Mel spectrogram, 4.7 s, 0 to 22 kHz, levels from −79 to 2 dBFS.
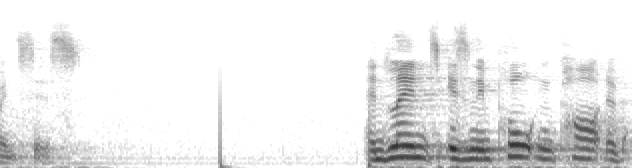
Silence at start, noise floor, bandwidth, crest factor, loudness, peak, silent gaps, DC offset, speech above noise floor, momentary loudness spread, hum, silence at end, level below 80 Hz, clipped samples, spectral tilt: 0 s; -67 dBFS; 12 kHz; 18 dB; -23 LUFS; -8 dBFS; none; under 0.1%; 44 dB; 19 LU; none; 0 s; -56 dBFS; under 0.1%; -5 dB/octave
